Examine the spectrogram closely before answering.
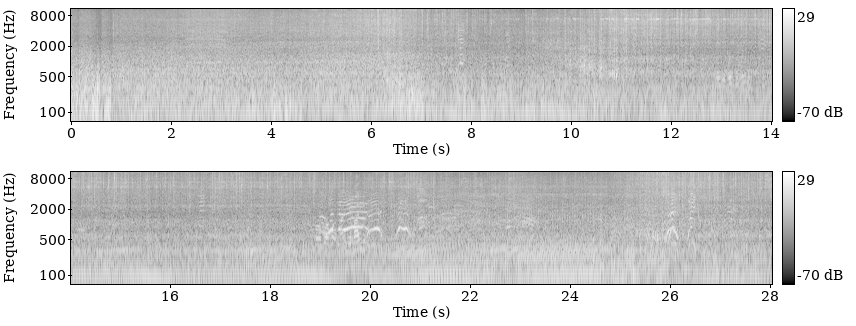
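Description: Wind rushes and rumbles past a moving vehicle.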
